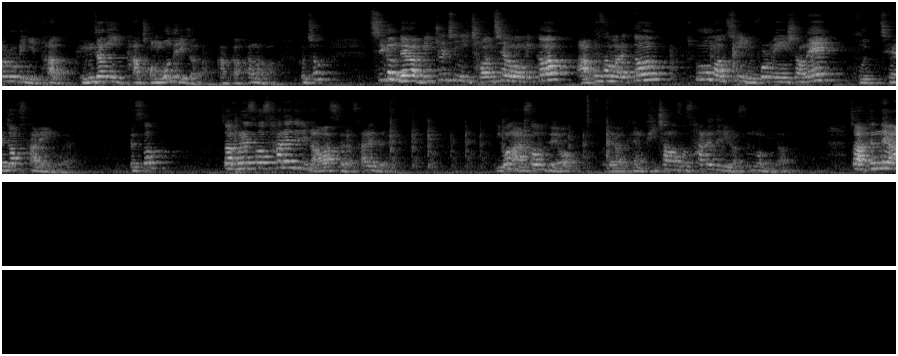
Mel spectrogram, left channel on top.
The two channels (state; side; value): silent; right; digital silence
